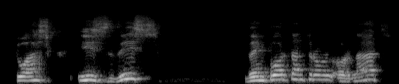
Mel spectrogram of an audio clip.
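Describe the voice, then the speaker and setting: In a Greek accent, a man speaks very slowly with ordinary pitch variation and a dark, mellow tone. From Greece. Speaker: law professor. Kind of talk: panel discussion. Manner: halting; animated.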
